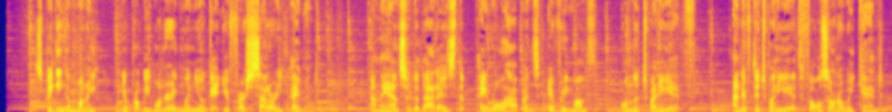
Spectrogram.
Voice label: corporate, Northern Irish Belfast Accent

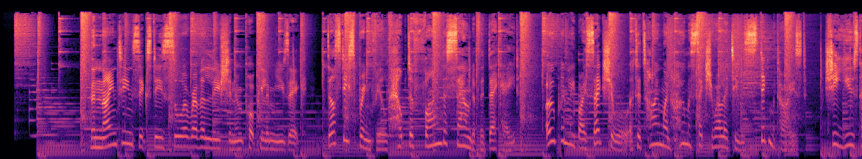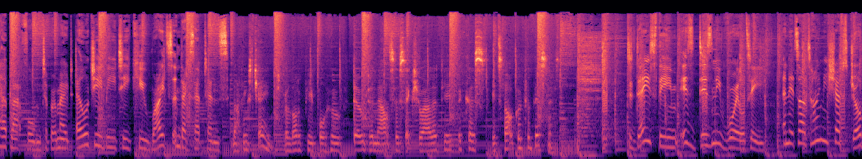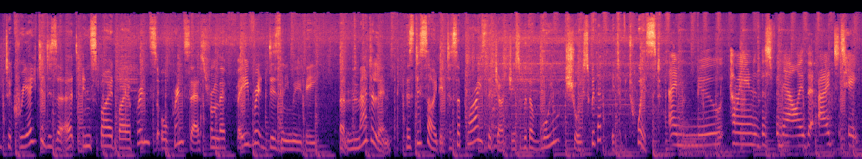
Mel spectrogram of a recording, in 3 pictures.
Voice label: documentary

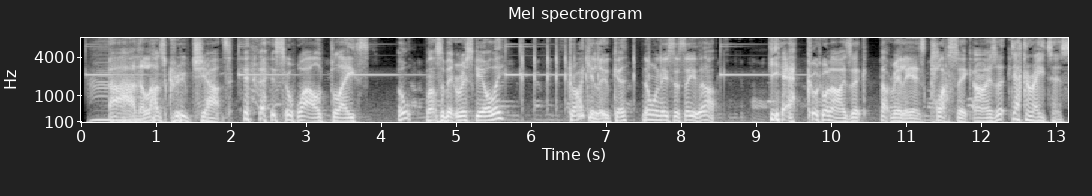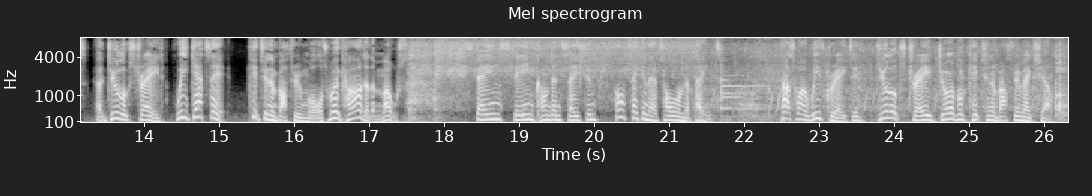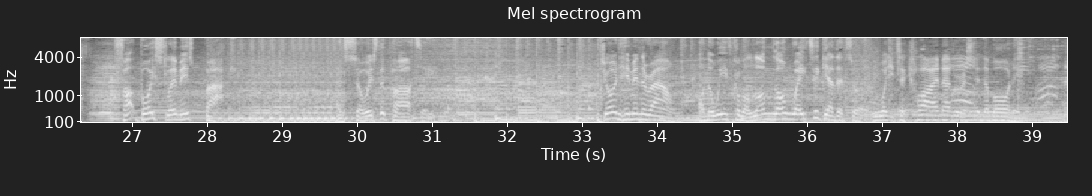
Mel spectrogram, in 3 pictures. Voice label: commercial, voiceover

